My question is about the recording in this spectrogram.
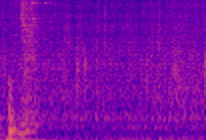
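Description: Steak tips frying in a pan with a faint, steady sizzle, after a brief clatter at the start.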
